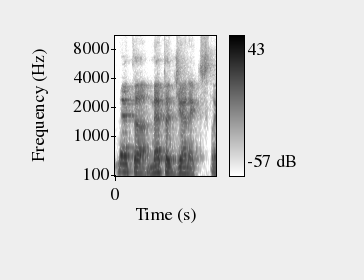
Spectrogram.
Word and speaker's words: Metagenics: It's Metagenics or Metagenics? How do you spell that? – Metagenics, like Metagenics. N-I-C-S, yeah.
